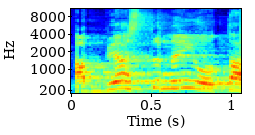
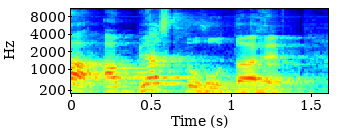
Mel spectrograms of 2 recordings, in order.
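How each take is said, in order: First: अभ्यस्त said with a short a, abhyast; wrong pronunciation. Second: अभ्यस्त said with a long opening aa, aabhyast; correct pronunciation. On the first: Teacher showing students the wrong way: अभ्यस्त with a short a. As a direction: give the wrong form अभ्यस्त with a short opening a, then reject it. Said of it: "पहले वाले अशुद्धि". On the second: Teacher giving students the correct form: अभ्यस्त with a long aa. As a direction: stretch the first vowel of अभ्यस्त into a long aa. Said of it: "दूसरे शुद्धि". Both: Shown as a demonstration.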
